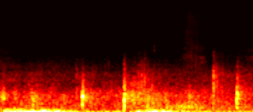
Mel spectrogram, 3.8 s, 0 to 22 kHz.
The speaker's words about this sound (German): Ja, im Hintergrund hört man, dass Silvester im Prinzip schon dabei ist, auszubrechen. Und das ungefähr 4 Stunden, bevor es eigentlich Mitternacht ist.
